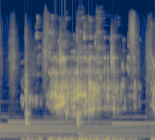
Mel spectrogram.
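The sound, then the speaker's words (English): Liquid pouring steadily into a glass for about two seconds, a bubbling gurgle with a faint low hum underneath and no talking. “We ain't even pour it, cuz. You gotta pour it.”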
